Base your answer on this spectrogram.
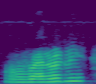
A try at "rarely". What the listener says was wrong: Okay, so rarely sounded like it had a little too much a little too much stress on the second syllable. It sounded like rarely. Really, it should be rarely. Rarely.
